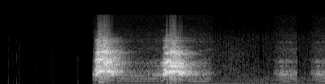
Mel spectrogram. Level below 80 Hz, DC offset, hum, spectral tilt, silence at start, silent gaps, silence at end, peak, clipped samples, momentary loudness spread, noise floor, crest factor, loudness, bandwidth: -58 dBFS; 0.3%; none; -3 dB/octave; 0.95 s; none; 0 s; 0 dBFS; 0.4%; 18 LU; -47 dBFS; 14 dB; -10 LUFS; 11 kHz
